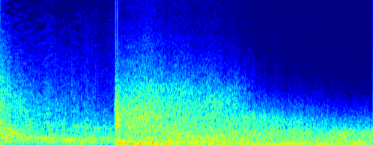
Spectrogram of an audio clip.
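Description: Thunder-crack sound effects of lightning strikes: a sharp crack at the start and a louder one just under a second in, each followed by a falling, rumbling tail.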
